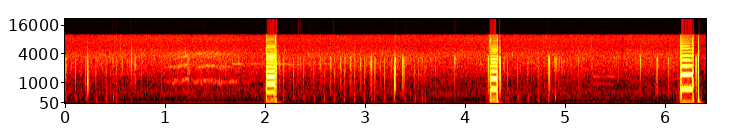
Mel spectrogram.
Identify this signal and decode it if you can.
DTMF, heard as telephone touch tones, tones of about 90 ms. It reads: 0 1 3
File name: phonetrips / SmyrnaGA5HQ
